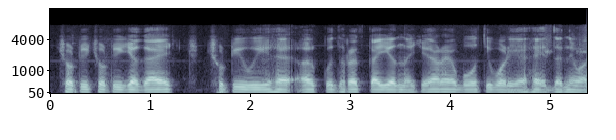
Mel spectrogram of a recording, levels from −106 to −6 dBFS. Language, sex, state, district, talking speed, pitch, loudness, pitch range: Hindi, female, Chhattisgarh, Korba, 165 wpm, 100 Hz, -30 LUFS, 95-100 Hz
